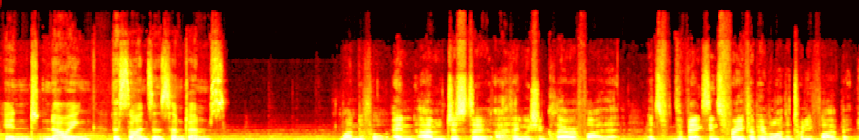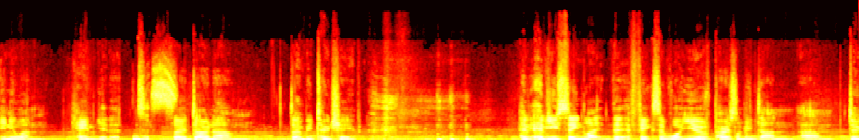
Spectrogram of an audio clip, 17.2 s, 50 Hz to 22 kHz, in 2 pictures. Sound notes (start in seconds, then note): 12.3 both chuckle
